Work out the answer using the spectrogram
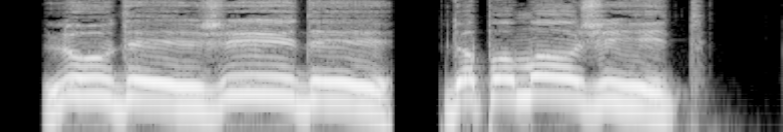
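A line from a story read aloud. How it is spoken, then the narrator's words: Shouting while moving. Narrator (Polish): krzyczał, nie zatrzymując się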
